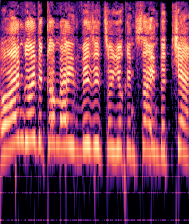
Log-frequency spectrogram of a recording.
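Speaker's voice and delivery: very high-pitched character voice. Acting out a skit scene, visiting to get a check signed: Astrid voice. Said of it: "this voice that I'm doing for her".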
